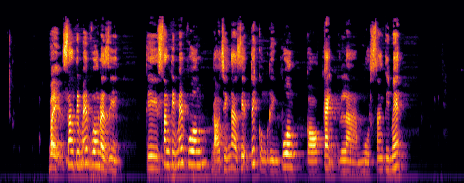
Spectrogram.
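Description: A woman speaks clearly and calmly into a close microphone.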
